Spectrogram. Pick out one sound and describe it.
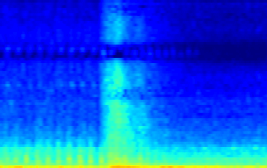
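A rocket fires with a sudden rushing whoosh.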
